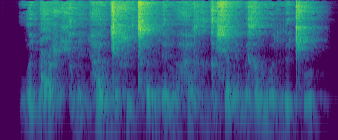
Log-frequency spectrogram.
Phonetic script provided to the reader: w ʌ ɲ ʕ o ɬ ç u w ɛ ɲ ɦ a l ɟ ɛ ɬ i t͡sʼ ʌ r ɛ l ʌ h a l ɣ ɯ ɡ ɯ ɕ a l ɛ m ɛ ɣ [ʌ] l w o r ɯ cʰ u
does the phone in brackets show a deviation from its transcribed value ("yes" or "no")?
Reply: no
